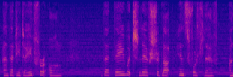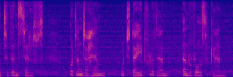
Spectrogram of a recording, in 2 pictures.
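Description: A woman's voice: high-pitched, little pitch movement, a little slow, mellow, faint music behind. An actress playing a troubled, heartfelt young wife who tells her life story in a scripted radio drama, with a sincere manner. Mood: moved, eager. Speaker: actor narrating a radio drama. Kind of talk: scripted first-person dramatized testimony.

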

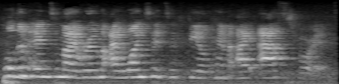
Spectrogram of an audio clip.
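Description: Bright, high young woman reciting poetry. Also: fairly even intonation, slight background noise. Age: young adult. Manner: measured, intense, rhythmic delivery. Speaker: slam poet. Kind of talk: spoken-word poetry performance. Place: bar stage venue, indoors. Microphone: stage mic on stand, filmed from afar. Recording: distant, dull, echoey room recording.

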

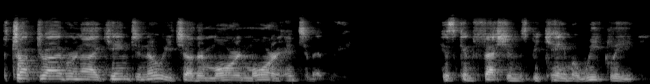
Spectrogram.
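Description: A man performs an elderly priest in a stage drama, troubled and philosophical. His voice is low but very bright and forceful, with deliberate, theatrical, musing phrasing. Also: full character voice, rough recording. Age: 60s or older. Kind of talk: dramatic monologue in play reading. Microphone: video call, close to camera.

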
